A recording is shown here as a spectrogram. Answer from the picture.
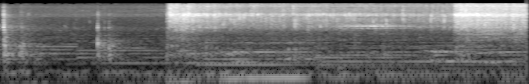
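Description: Raw chicken pieces sizzling as they are dropped by hand into a hot pan of frying ginger paste and turmeric. The sizzle starts suddenly about two seconds in and grows louder near the end as more pieces go in.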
